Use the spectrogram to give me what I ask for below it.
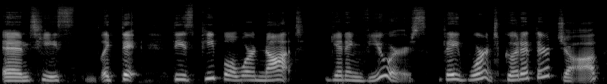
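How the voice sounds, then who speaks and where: Bright, animated woman podcast host. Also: mid-range voice, unhurried, dry recording. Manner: animated, opinionated, acts out quoted voices. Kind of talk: casual podcast interview.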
